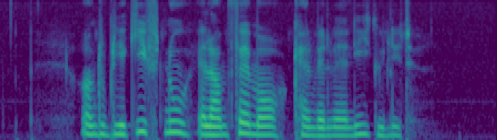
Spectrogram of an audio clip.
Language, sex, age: Danish, female, 52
